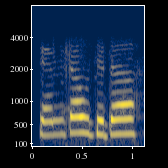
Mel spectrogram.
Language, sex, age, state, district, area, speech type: Manipuri, female, 30-45, Manipur, Tengnoupal, rural, conversation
